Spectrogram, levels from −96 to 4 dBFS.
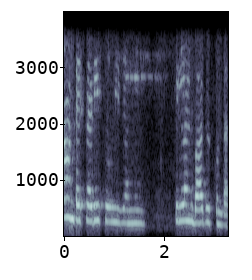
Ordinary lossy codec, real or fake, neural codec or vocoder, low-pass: none; real; none; 3.6 kHz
